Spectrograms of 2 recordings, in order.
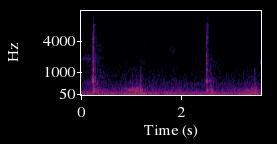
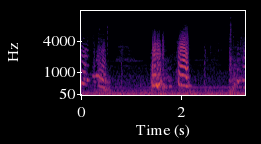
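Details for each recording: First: Windshield wipers after a quick replacement, microphone right against the glass on a very cold day: only a faint soft sweep every couple of seconds, no chatter, squeak or thumping; gliding quietly as they should. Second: Squeaky wiper blades after a wiper restorer tool shaved the hardened rubber edge: sharp chattering squeals on each sweep about once a second over cabin hum; cleans slightly better but still noisy.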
